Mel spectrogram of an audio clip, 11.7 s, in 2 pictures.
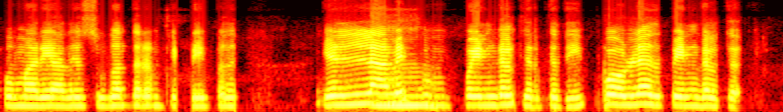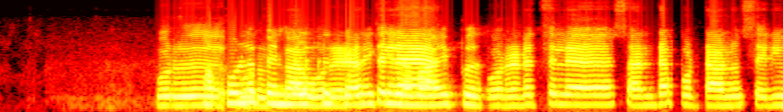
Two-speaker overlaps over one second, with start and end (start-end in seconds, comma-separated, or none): none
